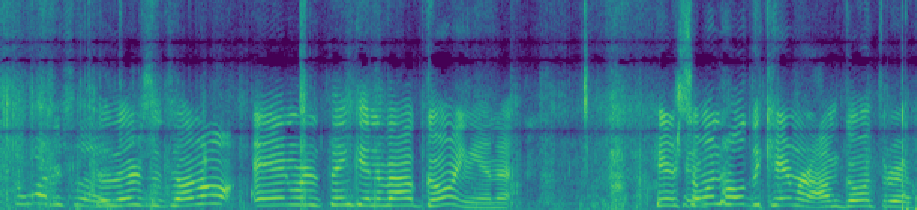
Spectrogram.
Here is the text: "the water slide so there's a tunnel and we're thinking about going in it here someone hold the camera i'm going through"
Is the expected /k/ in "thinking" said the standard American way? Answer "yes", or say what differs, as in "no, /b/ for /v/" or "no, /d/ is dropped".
yes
